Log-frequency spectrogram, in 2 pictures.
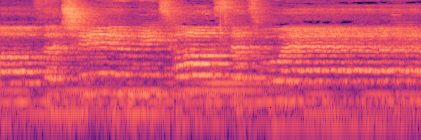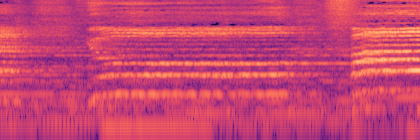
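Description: A woman singing a slow solo vocal line in held notes, with choir voices beneath her, in a church's reverberant acoustic.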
